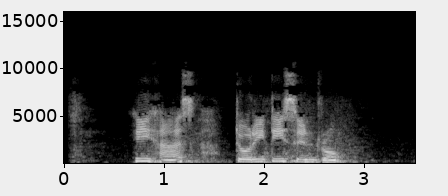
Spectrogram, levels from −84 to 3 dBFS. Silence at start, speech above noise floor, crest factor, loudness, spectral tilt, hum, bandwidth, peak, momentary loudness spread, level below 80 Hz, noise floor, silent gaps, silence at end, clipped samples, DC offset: 0.1 s; 40 dB; 16 dB; -19 LUFS; -3 dB/octave; none; 10 kHz; -4 dBFS; 9 LU; -66 dBFS; -59 dBFS; none; 0.6 s; under 0.1%; under 0.1%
